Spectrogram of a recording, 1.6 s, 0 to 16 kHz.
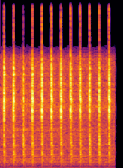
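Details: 1993 Eagle Talon turbo, stock 7-bolt 4G63, at idle: sharp, evenly spaced metallic knocks about eight per second, a spun connecting rod bearing confirmed by play between rod and crankshaft with the oil pan removed.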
